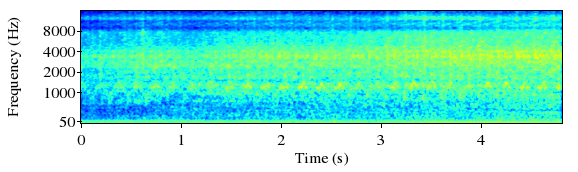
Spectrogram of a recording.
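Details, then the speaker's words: Healthy-sounding 7.3 diesel in a 4x4 Ford F-550 with 6-speed manual, idling in neutral: deep, even idle with steady low rumble and regular clatter, no misses or knocks; normal diesel idle. "it sounds like a healthy 73"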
